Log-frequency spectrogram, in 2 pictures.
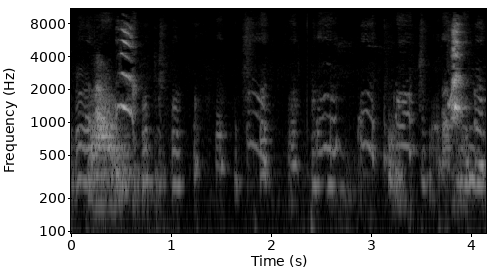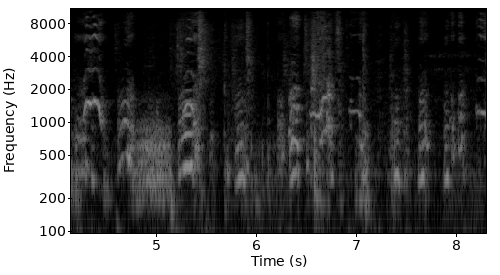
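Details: Puppies from April and Enno, two weeks old, giving short squeaky whines and yips in irregular bursts, a louder squeal at about four seconds, gaps of quiet between cries and faint rustling movement.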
